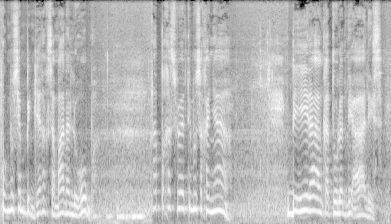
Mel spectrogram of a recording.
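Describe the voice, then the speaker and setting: An actor playing an earnest friend with a Filipino accent who admonishes and advises in a radio drama. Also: male voice, on the high side. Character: earnest male friend giving firm, cautionary advice. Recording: noisy radio drama recording.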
